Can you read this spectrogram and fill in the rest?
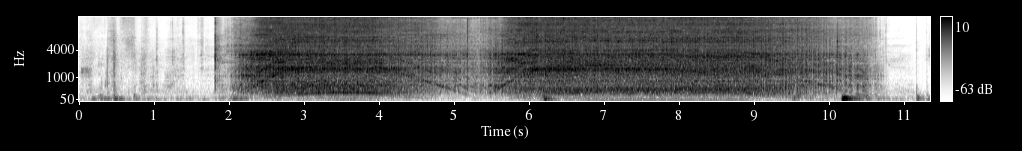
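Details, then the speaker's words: Bosch GSH 5 CE demolition hammer under warranty, a few months old and used for wall chasing: a harsh, rattling drone with a grinding edge from worn gears and a failed armature; it needs a new motor. "you can hear the gears and you can hear the armature is actually gone. So a new motor needed inside of this."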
